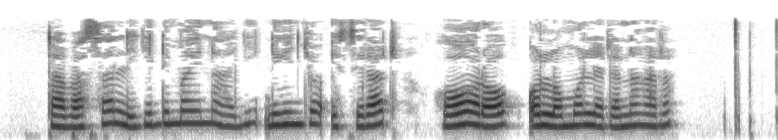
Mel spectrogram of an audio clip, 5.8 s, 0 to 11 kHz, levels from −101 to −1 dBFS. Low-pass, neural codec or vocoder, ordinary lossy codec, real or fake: 7.2 kHz; none; MP3, 32 kbps; real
